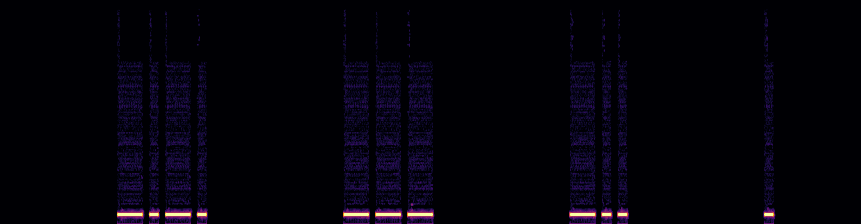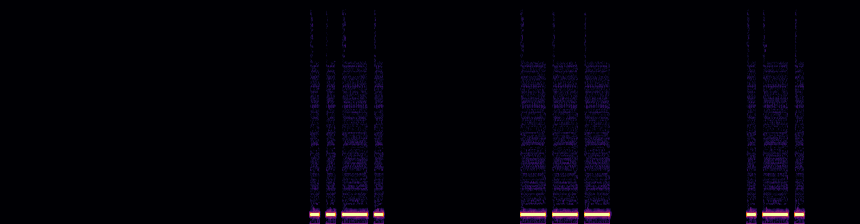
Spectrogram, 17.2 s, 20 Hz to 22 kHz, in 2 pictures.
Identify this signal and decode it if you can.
Morse code, heard as a keyed tone, about 15 wpm, spaced as for 5 wpm, 1000 Hz. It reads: CODE FOR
